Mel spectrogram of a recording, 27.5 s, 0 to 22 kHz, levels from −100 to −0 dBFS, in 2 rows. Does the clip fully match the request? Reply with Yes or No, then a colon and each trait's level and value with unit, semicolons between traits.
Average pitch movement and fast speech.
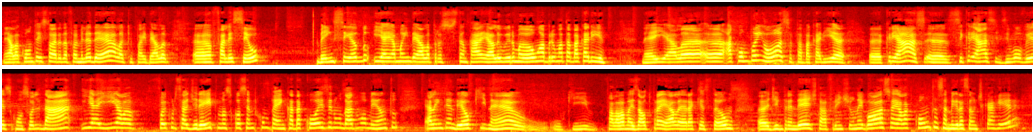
Yes: average, 3.5 semitones; fast, 210 wpm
